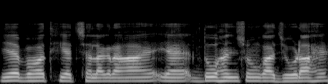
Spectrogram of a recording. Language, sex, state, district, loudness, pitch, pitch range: Hindi, male, Uttar Pradesh, Jalaun, -22 LUFS, 165 Hz, 160-170 Hz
